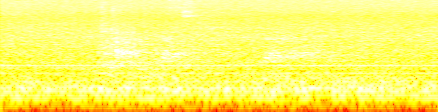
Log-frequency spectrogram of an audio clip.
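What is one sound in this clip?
A man speaks quietly, far off, with an echo.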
